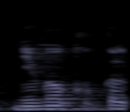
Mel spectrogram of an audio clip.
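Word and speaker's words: pneumococcal: निमोनिया से हो जाएगा, न्यूमोकोकल कॉन्जुगेट वैक्सीन बोला जाता है, ठीक है। न्यूमोकोकल में तो सर एन आ रहा है, लेकिन भैया साइलेंट है सामने पी, ठीक है।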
